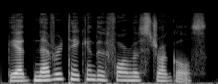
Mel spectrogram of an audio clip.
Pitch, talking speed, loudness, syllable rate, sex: 190 Hz, 220 wpm, -20 LUFS, 5.8 syllables/s, female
